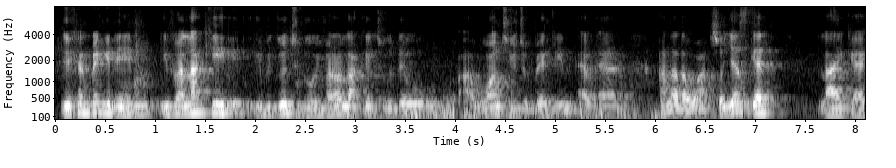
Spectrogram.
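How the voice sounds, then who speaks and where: A man from Africa hosting a casual live Q&A, answering viewer questions in a halting way with frequent fillers and repetitions. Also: mid-range voice, fairly bright tone. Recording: roomy echo, faint background noise.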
